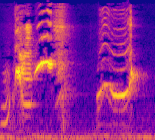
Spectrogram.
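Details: A pet talking parrot, which its owner says is getting angry, gives harsh, rising squawks and a bent whistle, two bursts in two seconds, with a low hum underneath.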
